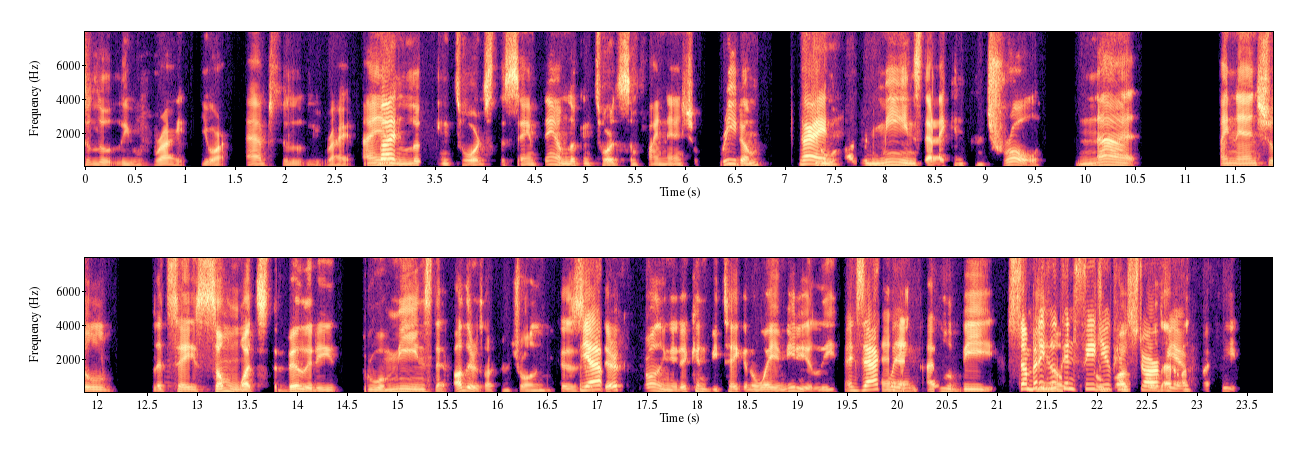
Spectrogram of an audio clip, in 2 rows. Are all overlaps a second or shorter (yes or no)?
no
